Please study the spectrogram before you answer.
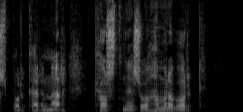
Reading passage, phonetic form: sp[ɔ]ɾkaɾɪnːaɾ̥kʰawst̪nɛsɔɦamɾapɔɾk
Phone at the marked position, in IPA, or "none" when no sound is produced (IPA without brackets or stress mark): ɔ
